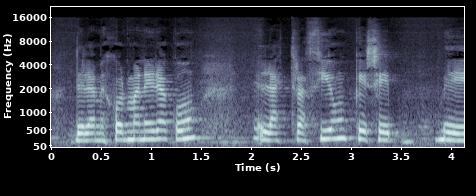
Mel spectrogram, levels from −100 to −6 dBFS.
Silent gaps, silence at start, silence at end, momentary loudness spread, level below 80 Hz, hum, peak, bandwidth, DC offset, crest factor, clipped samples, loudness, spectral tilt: none; 0 s; 0 s; 11 LU; -60 dBFS; none; -4 dBFS; 14 kHz; under 0.1%; 18 dB; under 0.1%; -23 LUFS; -5 dB/octave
